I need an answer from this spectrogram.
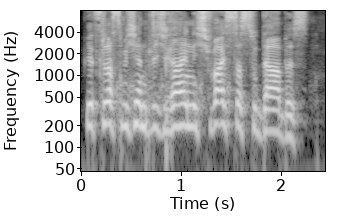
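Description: A man's voice: high voice, fairly quick, fairly bright tone, pitched above the performer's own voice. A man doing a frantic, pleading young woman. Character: desperate, frightened young woman pleading at a door.

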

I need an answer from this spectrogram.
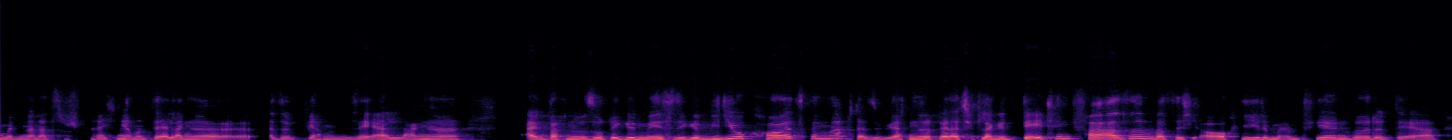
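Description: Gravelly woman, candid interview guest. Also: mid-range voice, warm tone, dull audio. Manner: candid and reflective, thinking aloud. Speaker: interview guest, company co-founder. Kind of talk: casual interview talk.

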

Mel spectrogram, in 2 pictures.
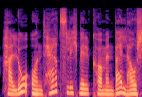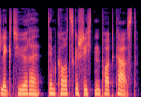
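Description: Woman reading a story podcast, lowish voice, dry close sound. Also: slow pace, darkish tone, no room sound. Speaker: podcast narrator. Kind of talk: scripted story narration.

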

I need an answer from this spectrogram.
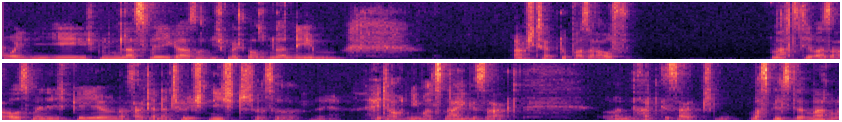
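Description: A man's voice: mid-range voice, gravelly, warm tone, slightly rough. A man from Kaiserslautern in Germany, a podcast host, telling a personal story in a chatty, meandering way and often correcting himself mid-sentence. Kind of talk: casual storytelling anecdote.

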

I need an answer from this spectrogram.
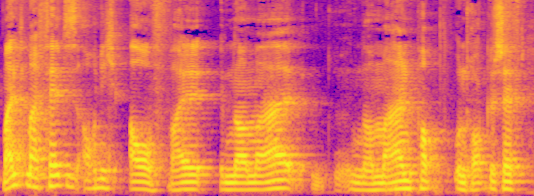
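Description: A man with a fairly low voice talks casually about rhythm, counting out beats to show how each one feels. The recording sits in a roomy, echoey space. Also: a little slow. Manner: explains by counting beats aloud. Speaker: musician explaining music theory. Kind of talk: casual podcast conversation. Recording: roomy echo.

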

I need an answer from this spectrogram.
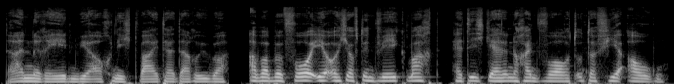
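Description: A woman's voice: sits low, fairly even intonation, normal speed, warm tone, close to an everyday voice. A woman voicing a grumpy, sarcastic man trapped in a turtle's body, in a storybook reading. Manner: irritable, sarcastic.

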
